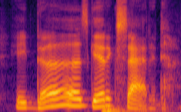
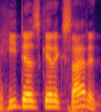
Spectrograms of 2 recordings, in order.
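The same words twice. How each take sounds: First: Slow, higher, stretched-out delivery; drawn-out repeat. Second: Said in the usual way. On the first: Real, not acted. Host repeating his remark on an excitable searcher, slow and drawn out. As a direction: stretch the words out teasingly.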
